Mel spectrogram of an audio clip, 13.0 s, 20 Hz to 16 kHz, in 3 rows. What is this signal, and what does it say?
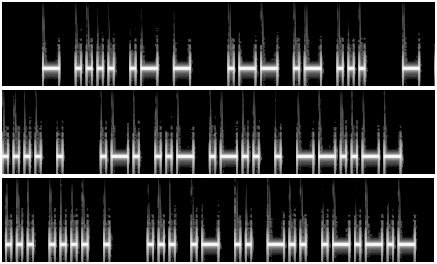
Morse code, heard as a keyed tone, about 22 wpm, 700 Hz. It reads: THAT WAS THE RULE, SHE SAID.
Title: Sentences from Top 400 Words 22wpm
